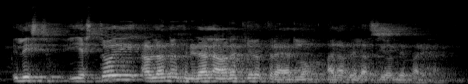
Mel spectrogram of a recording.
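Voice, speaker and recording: This voice moves at a moderate pace with very wide pitch swings. Audible room echo and noticeable background noise fill the recording. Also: man. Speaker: pastor teaching a church course. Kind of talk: sermon-style teaching session. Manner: repetitive, emphatic.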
